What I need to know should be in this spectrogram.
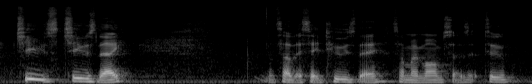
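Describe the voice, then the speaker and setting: A man speaks at a fairly slow pace with a medium pitch and a somewhat breathy, dark, mellow tone. His intonation stays fairly even, but his loudness swings widely. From Canada, Ottawa. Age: 30s. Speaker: English teacher. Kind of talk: livestream chat.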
